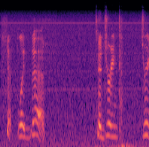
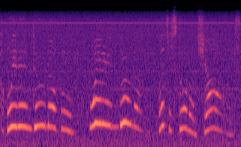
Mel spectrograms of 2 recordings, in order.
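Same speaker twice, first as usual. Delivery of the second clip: high, put-on whiny workers protesting; whiny construction workers; 11 semitones higher than usual. Voicing construction workers, whining that they did nothing wrong. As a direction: play the workers as pitifully defensive.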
